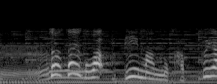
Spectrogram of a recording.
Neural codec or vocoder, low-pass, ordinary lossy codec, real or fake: none; 5.4 kHz; none; real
